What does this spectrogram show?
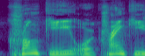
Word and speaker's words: Kroenke: Next on the list, at $10.54 billion, was Cranky Sports and Entertainment. It's spelled Kroenke.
